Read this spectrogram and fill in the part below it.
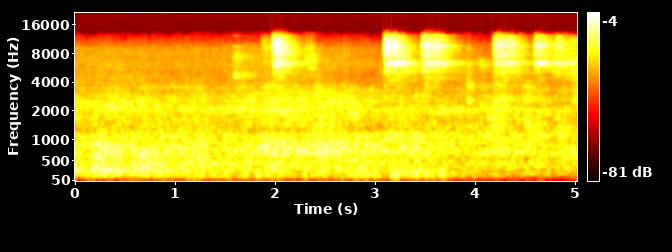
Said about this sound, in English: I'm expecting this train to be absolutely rammed. And because I missed the train that I wanted to get, I now won't have a reserved seat on the one to Worcester either.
